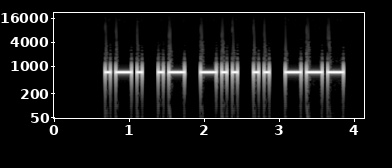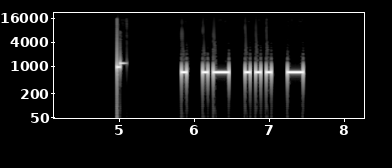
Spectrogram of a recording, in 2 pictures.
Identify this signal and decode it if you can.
Morse code, heard as a keyed tone, about 17 wpm, 700 Hz. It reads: RADIO EAST
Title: Sentences from Top 1000 Words - Review Part 3 - New Word Drill - 17wpm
